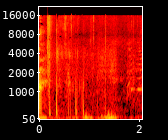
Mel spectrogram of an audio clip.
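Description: Footsteps on dry ground: a few short, sharp steps in the first second, then a softer scuff.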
